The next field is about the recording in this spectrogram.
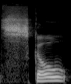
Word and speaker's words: Skov: I'll be up at Sko Winery, the recently rebooted Sko Winery, that's spelled S-K-O-V, the V silent, Sko Winery in Scotts Valley.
